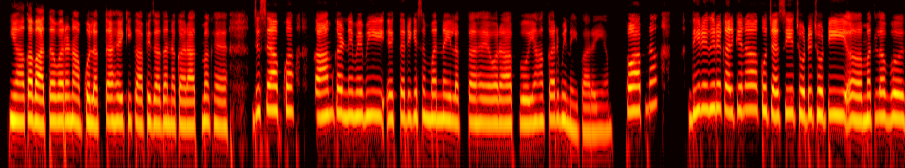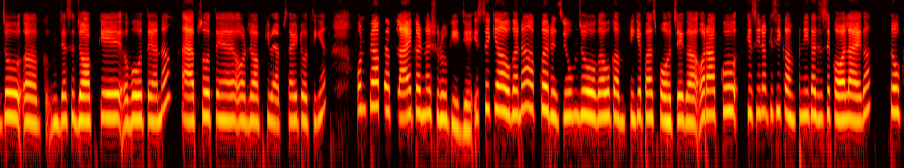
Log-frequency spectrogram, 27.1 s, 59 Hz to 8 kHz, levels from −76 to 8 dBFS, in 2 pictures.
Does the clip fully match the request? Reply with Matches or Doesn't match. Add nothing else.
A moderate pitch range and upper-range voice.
Matches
